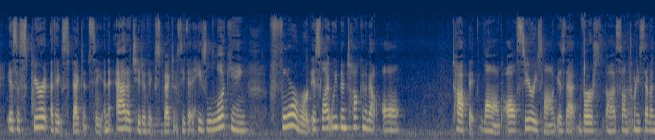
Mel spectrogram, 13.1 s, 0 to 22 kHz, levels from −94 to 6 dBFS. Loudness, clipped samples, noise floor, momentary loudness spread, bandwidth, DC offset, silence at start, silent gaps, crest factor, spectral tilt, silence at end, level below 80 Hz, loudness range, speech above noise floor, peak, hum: -27 LUFS; under 0.1%; -56 dBFS; 11 LU; 15.5 kHz; under 0.1%; 0.15 s; none; 22 dB; -4.5 dB/octave; 0 s; -66 dBFS; 2 LU; 28 dB; -6 dBFS; none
